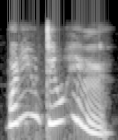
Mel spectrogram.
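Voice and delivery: high-pitched, indignant demand; startled demand. Acted. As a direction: demand it with a sharp jump up in pitch. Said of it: "Barry demanded".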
